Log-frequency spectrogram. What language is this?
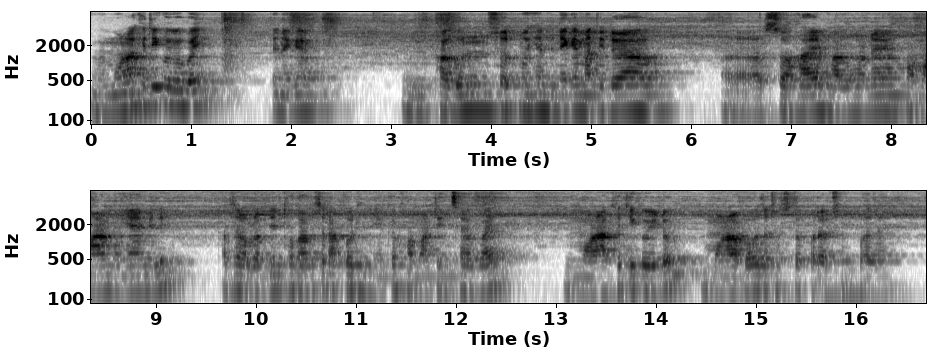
Assamese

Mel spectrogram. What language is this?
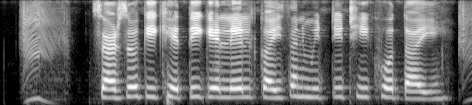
Magahi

